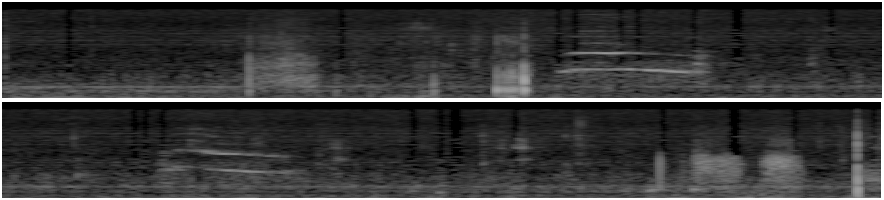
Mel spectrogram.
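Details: Playful young kittens indoors; two clear, thin meows that slide downward, spaced about two seconds apart, amid soft taps, brief knocks and a constant background hum.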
